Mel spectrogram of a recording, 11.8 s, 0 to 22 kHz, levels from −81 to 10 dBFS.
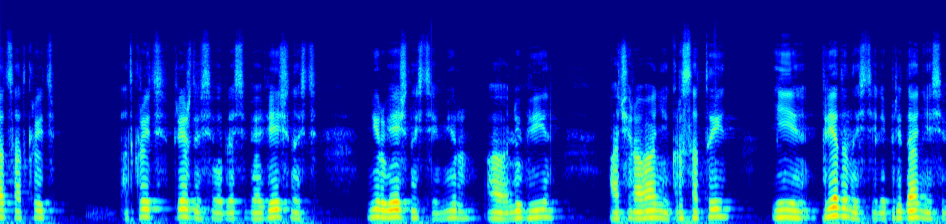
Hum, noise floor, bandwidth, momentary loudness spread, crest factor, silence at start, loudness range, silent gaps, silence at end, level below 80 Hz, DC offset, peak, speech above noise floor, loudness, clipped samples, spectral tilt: none; -65 dBFS; 13 kHz; 14 LU; 22 dB; 0 s; 4 LU; none; 0 s; -52 dBFS; under 0.1%; -6 dBFS; 39 dB; -27 LUFS; under 0.1%; -6 dB/octave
